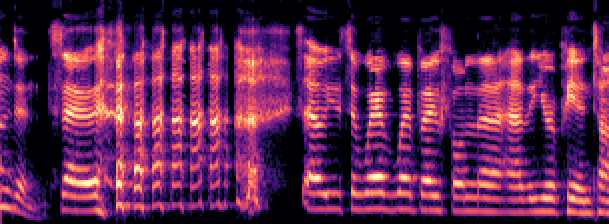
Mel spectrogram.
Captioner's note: laughs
